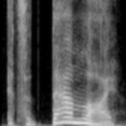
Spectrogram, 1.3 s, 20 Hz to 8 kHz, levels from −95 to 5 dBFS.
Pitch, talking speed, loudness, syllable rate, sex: 220 Hz, 190 wpm, -16 LUFS, 4.2 syllables/s, female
